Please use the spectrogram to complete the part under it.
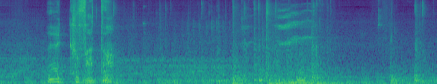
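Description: Heavy metal doors scrape and grind as they are forced apart.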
